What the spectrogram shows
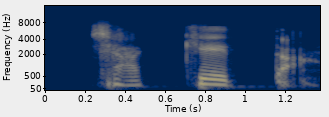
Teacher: Una cha es una palatal. La K es una velar. Y la T, una dental.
